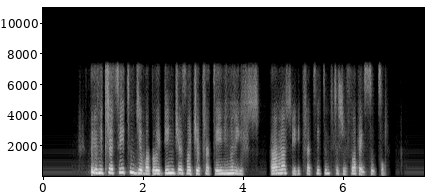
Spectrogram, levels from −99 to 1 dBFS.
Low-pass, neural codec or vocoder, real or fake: 7.2 kHz; codec, 16 kHz, 0.5 kbps, FreqCodec, smaller model; fake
